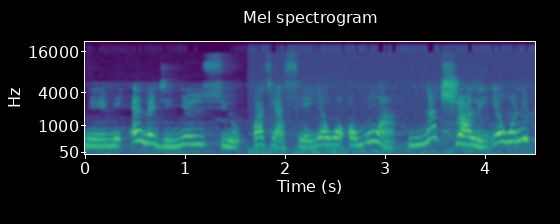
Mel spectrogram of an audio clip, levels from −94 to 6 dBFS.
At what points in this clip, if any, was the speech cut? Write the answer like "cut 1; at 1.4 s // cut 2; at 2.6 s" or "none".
cut 1; at 1.6 s // cut 2; at 3.2 s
